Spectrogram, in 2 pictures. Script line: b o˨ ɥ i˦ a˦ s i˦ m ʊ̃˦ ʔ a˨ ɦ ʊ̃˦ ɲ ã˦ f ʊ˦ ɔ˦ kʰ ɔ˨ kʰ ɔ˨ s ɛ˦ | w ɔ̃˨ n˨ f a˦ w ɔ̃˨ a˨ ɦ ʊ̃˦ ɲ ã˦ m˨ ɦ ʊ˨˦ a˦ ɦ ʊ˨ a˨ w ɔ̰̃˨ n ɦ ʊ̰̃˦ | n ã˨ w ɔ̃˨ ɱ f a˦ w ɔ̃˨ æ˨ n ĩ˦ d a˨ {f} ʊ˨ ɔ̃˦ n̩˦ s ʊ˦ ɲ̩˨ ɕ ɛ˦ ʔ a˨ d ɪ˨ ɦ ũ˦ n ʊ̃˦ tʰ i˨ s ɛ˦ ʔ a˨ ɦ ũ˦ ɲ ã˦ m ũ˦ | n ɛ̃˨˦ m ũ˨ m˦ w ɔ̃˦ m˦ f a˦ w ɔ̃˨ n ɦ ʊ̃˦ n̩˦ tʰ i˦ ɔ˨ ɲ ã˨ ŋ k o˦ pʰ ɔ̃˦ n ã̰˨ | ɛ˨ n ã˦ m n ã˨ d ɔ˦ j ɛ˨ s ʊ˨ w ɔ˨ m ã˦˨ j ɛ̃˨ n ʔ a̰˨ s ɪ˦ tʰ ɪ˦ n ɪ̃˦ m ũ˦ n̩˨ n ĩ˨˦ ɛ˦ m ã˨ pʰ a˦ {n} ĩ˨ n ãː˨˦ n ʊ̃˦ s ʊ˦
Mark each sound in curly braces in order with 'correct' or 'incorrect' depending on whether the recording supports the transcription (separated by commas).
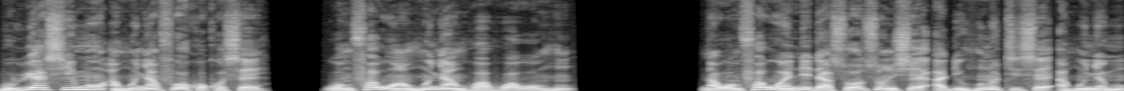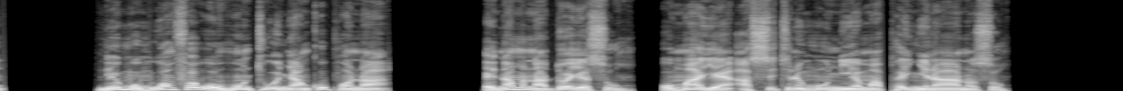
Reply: incorrect, incorrect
